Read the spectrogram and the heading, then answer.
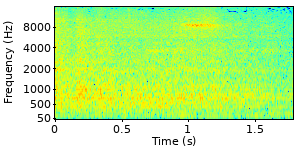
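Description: A tube train rolls along the rails with a steady, dense rumble and hiss that fills the whole clip, loud and unbroken, with no voices.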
